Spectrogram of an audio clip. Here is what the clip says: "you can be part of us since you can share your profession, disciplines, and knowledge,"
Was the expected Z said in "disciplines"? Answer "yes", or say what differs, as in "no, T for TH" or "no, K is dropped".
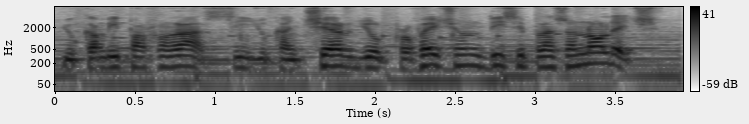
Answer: no, S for Z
